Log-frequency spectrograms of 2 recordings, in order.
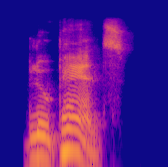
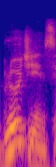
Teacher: you emphasize the adjective the first word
